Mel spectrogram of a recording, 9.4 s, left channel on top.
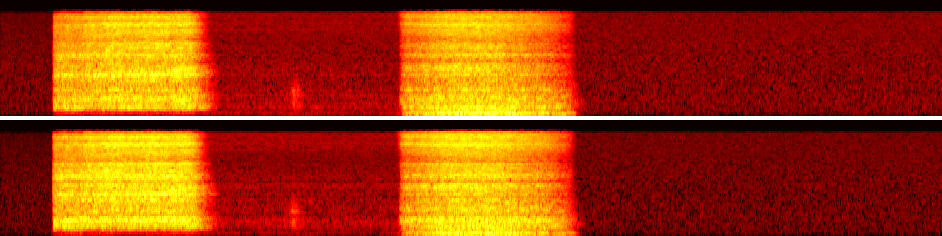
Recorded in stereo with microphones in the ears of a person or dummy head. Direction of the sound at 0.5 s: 50° right (ahead or behind).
